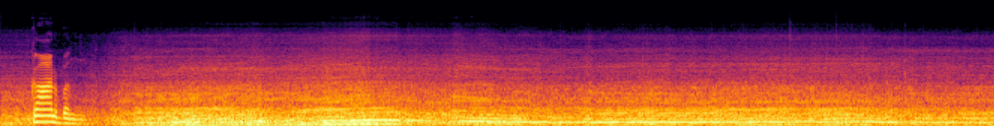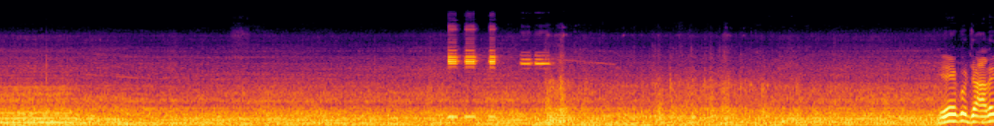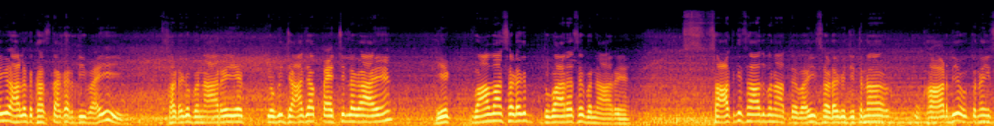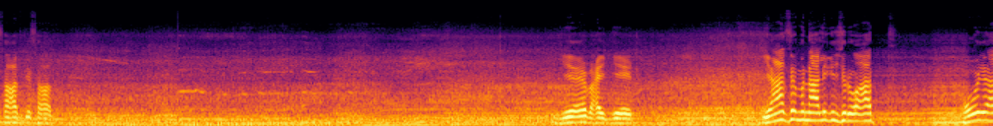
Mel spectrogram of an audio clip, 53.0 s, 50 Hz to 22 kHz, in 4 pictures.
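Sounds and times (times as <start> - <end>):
road and wind noise: 0.0 - 53.0
motorcycle engine revving: 1.7 - 14.4
horn short beeps: 19.2 - 21.4.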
